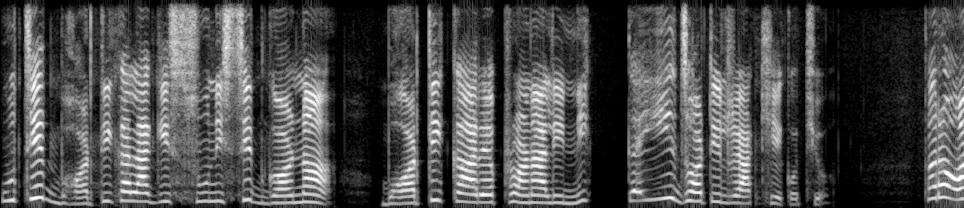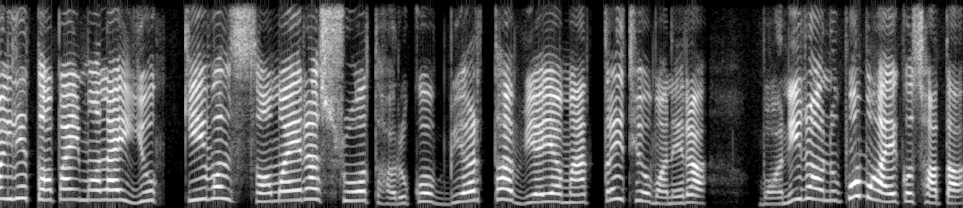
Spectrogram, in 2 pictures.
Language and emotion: Nepali, angry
